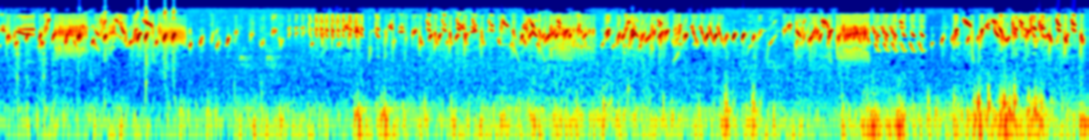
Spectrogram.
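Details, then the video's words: Lesson recording of goldfinch song for a pet bird, nearly nonstop rapid, high twittering with liquid trills and buzzy passages, at times dense and chattering, with a faint rumble below. "Teaching the goldfinch the art of song-advanced lessons in best chirps"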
